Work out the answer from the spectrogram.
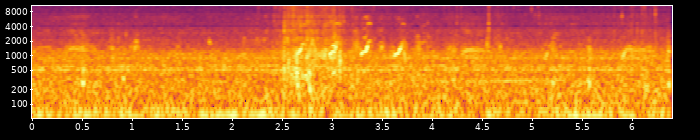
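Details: Wild mallards on a lake: a short run of four quick upslurred calls mid-clip, each rising briefly, over a steady low background rumble with a soft splash at the same moment.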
